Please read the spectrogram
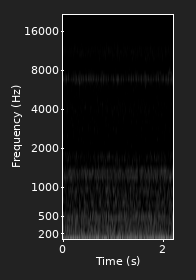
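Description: Steady low hum inside a car cabin, with no distinct events.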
